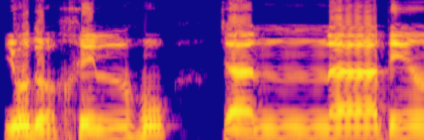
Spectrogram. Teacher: غنہ کریں گے، آواز ناک میں چھپائیں گے، اخفا کریں گے، تنوین کے بعد تا ہے۔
